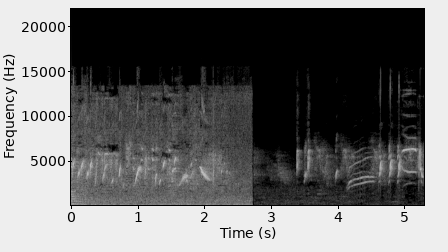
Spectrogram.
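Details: European goldfinch twittering: quick high chirps and short slurred notes, loud and mixed with a broad rushing noise at first, then clearer, faster liquid twitters after a brief pause.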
